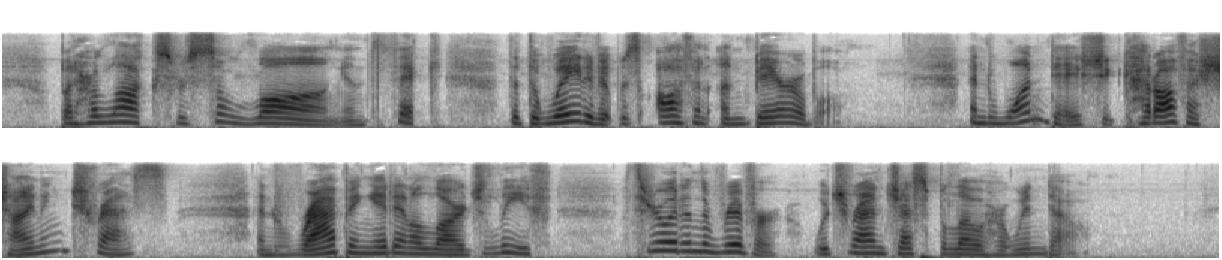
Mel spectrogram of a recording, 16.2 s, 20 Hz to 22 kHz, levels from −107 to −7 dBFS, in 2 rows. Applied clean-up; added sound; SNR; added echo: none; none; none; none.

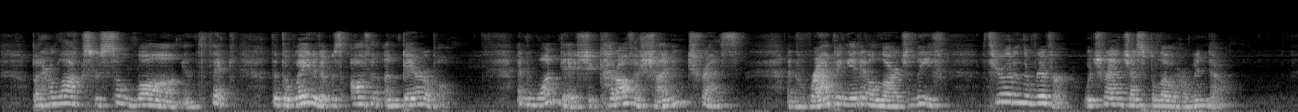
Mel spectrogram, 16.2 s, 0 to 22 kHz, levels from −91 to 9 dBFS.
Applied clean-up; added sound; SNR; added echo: none; none; none; reverberation time 0.6 s.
